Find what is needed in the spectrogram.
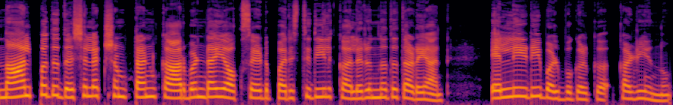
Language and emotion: Malayalam, neutral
